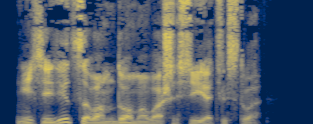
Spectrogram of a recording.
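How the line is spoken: Good-natured grumble. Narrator (Russian): добродушно проворчал Игнат

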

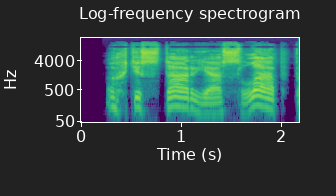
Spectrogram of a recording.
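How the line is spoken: Groaning. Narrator (Russian): простонал Гаврил Иванович

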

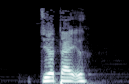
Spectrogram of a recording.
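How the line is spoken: Sad anxious stammer to herself. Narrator (Vietnamese): Cô nàng đầy vẻ buồn thảm, lo âu, miệng ấp úng như nói với một mình

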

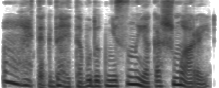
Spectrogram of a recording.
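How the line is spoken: Muttering. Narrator (Russian): Бормочу

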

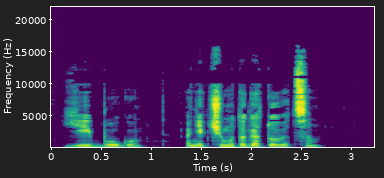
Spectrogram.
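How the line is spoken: Serious tone. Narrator (Russian): серьезным тоном сказал

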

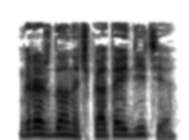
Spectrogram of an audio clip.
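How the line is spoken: Deep booming burly man. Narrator (Russian): прогудел один из амбалов

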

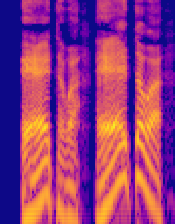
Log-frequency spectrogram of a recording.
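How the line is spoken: Heated man's shout. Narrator (Russian): в запале закричал мужик

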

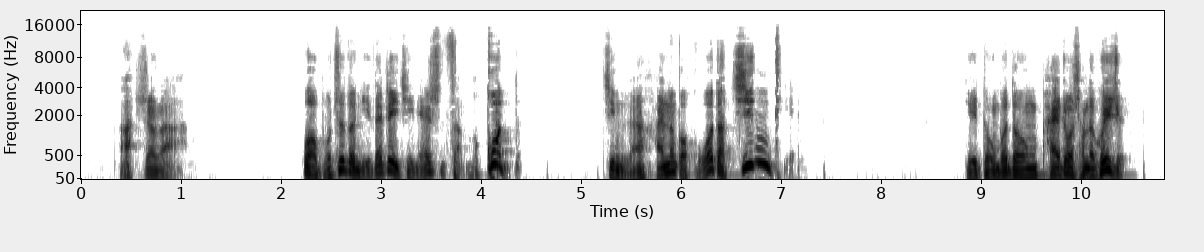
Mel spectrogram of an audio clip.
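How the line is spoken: Suddenly cold, hostile. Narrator (Chinese): 傻彪当即翻了脸，冷冷地说道

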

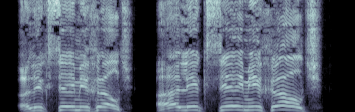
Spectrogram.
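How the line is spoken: Straining yell from street. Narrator (Russian): Орал надрывался на улице Ухватов, перебивая Всеволодовну

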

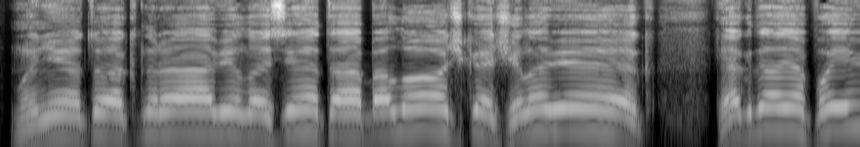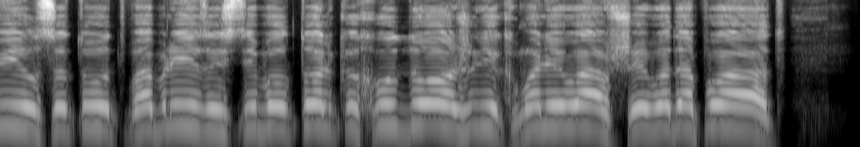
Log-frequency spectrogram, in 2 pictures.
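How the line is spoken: Shouted. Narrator (Russian): крикнул

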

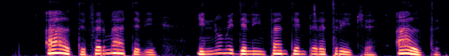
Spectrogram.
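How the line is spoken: Shout drowned by fighting noise. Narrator (Italian): la sua voce si perse nell'urlo e nello strepito dei due combattenti

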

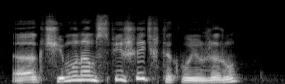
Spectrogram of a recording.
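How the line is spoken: Unusually calm question. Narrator (Russian): спросил Блад, доктор говорил на редкость спокойно

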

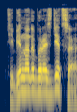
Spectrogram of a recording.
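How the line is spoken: Plain. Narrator (Russian): сказала она

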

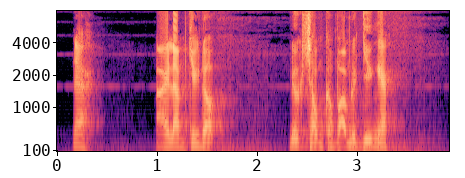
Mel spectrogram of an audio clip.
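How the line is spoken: Irritable snap. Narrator (Vietnamese): Tâm gắt

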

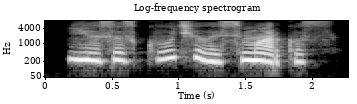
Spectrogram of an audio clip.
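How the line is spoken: Whispered in reply. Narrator (Russian): прошептала она в ответ

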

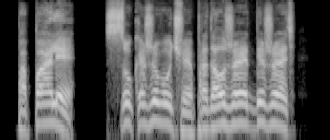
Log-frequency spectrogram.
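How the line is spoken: Shout. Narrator (Russian): крикнул кто-то слева от меня

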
